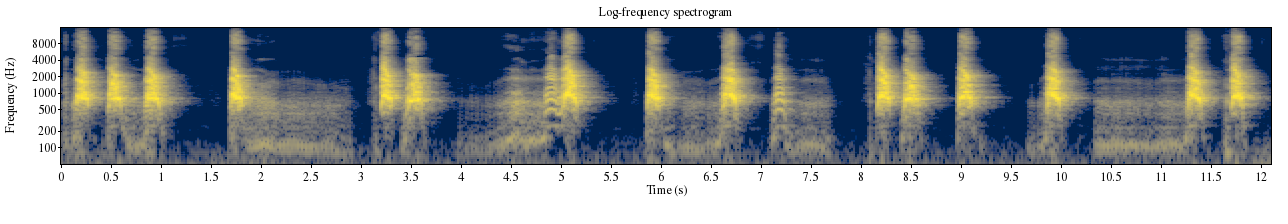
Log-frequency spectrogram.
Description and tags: Dog Shih Tzu Bark Series 02
Shih Tzu dog, barking
Bark, Barking, Shih-Tzu, Animal, Dog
